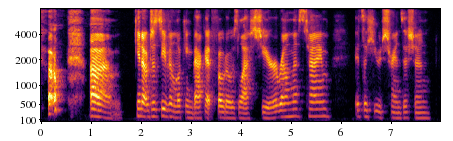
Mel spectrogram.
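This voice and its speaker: A woman with an American accent and a very deep, low pitch speaks at a fairly slow pace with fairly even intonation and big swings in loudness, on a very clean recording with a silent background. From US Midwest, Chicago. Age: 40s. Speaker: dietitian and diet coach. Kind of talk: podcast interview.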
